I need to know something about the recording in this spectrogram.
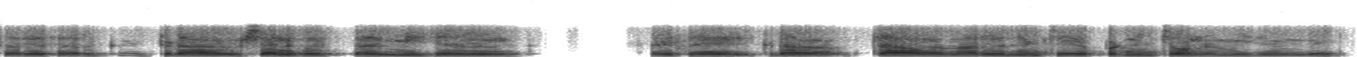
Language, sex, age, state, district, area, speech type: Telugu, male, 18-30, Andhra Pradesh, Guntur, urban, conversation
